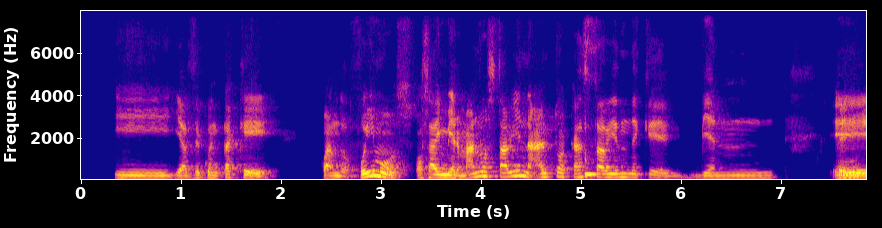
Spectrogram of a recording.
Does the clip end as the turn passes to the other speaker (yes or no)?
no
